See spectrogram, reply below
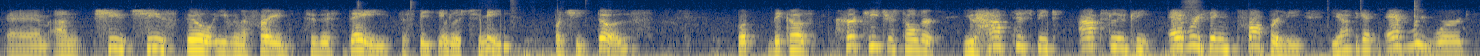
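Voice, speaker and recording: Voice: medium pitch, lively intonation, moderate pace. A guest with a Dublin accent, chatting emphatically over a voice call, often stumbling over the start of a sentence. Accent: Dublin Irish. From Dublin, Ireland. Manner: emphatic, repeats words while starting sentences. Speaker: guest on a stream. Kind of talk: casual chat on a call. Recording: tinny call audio with faint hiss.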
